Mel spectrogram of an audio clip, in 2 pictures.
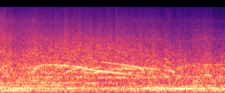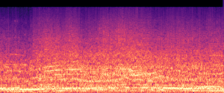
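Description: Several demolition derby cars' engines running and revving, their pitch rising and falling, with music playing over the top.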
